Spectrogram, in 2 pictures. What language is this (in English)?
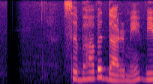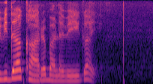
Sinhala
